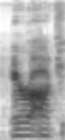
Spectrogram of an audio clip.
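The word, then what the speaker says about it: Earrach: That pattern, Aroc, it's E-A-R-R-A-C-H, and I believe I'm pronouncing it right.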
